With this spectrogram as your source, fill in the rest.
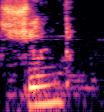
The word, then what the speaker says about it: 쉰: And SWIN pronounced shin means 50. So the S is common in a sense. It comes out differently. S here versus sh. Shin like this.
